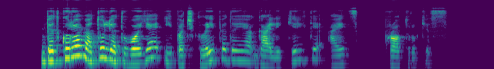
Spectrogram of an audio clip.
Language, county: Lithuanian, Kaunas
